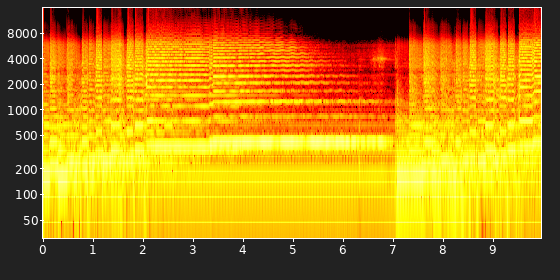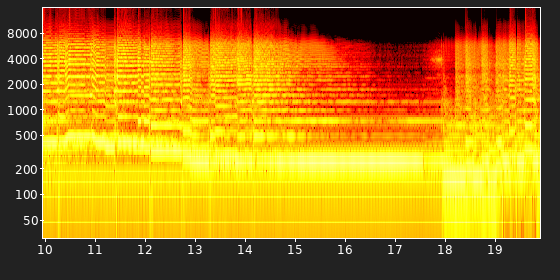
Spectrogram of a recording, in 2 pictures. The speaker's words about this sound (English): 88S amp switcher, so I'm switching through the different amps in this example. It allows me to connect all my amplifiers in the studio and then just alternate between them at will.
